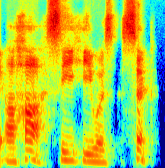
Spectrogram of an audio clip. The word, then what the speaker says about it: Sikh: a Hindu or Muslim I say C although the probably the proper pronunciation is sick so he has a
